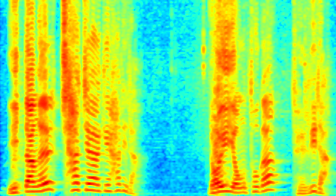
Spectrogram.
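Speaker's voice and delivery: slow, high, weighty promise; slow solemn proclamation. Real, not acted. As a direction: proclaim it slowly like a vow. Preacher proclaiming God's promise. (천천히 힘주어 선포하듯)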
